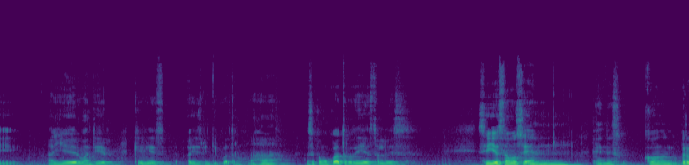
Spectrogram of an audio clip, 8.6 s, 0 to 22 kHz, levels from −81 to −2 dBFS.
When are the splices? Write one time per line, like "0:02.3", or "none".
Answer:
0:01.6
0:03.7
0:07.4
